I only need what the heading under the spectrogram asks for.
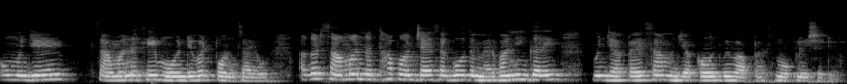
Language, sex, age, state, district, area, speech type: Sindhi, female, 30-45, Maharashtra, Thane, urban, spontaneous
